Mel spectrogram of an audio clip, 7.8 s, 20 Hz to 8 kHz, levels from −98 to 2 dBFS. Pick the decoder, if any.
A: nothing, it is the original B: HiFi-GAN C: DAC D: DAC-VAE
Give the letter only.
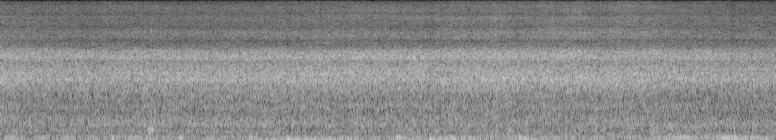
A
